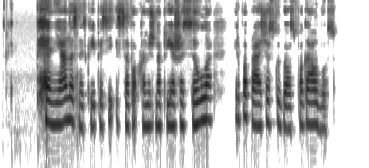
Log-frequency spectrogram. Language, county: Lithuanian, Vilnius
